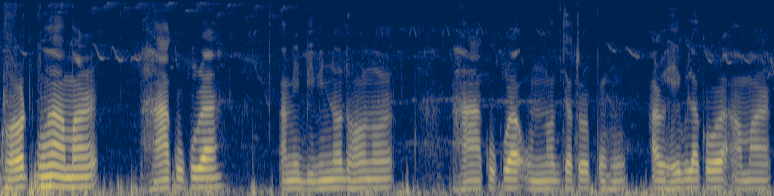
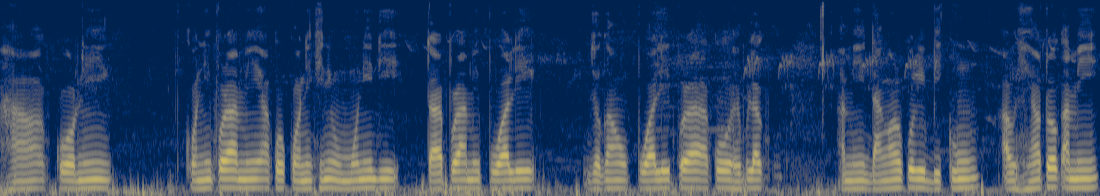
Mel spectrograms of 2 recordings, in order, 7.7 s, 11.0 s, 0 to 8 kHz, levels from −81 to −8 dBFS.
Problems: constant background noise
